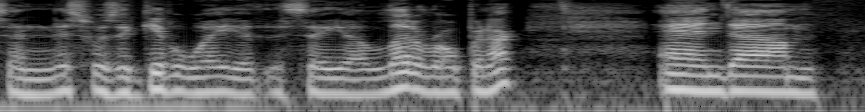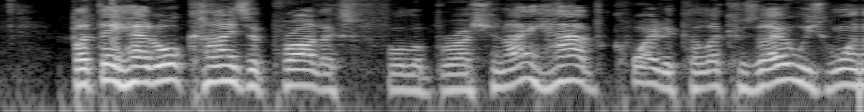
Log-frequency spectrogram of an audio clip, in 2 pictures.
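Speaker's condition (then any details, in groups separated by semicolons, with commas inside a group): No condition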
